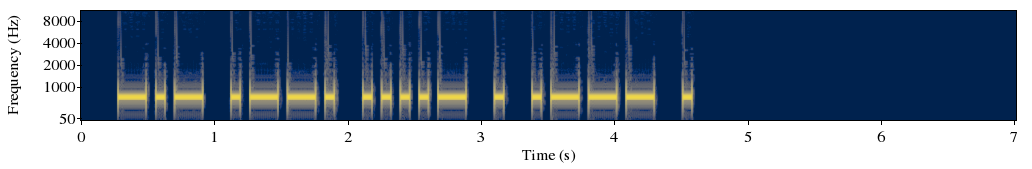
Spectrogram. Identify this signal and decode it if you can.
Morse code, heard as a keyed tone, about 17 wpm, 700 Hz. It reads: KP4EJE
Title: DXCC-100 Call Signs - 6 Characters - Repeated 3x - 17wpm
